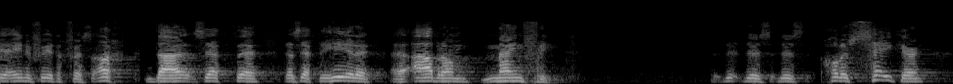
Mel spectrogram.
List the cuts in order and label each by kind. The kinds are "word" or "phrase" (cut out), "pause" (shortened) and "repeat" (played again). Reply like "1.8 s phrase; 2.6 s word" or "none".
1.4 s pause; 3.8 s pause; 8.1 s pause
